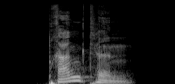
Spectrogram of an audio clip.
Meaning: inflection of prangen: 1. first/third-person plural preterite 2. first/third-person plural subjunctive II
- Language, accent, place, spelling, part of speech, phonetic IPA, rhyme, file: German, Germany, Berlin, prangten, verb, [ˈpʁaŋtn̩], -aŋtn̩, De-prangten.ogg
